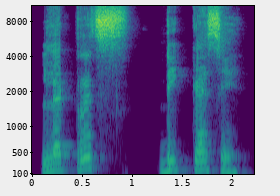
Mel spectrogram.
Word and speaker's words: Lettres de cachet: एक तो इसके उच्चारण को लेकर के तमाम बच्चे परेशान रहते हैं, इसको क्या बोले। कभी कभी आप देखेंगे लिखा रहता है लेट्रिस डी कैसे।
